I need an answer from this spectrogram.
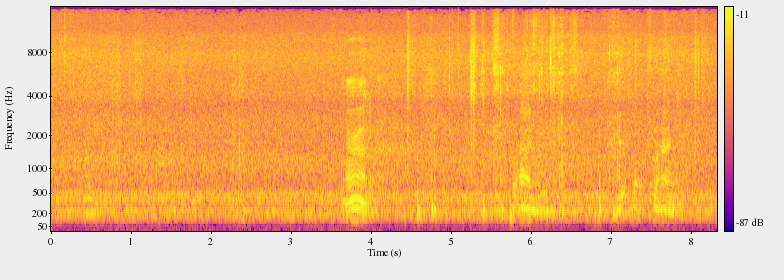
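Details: Hive of honey bees on split day, with queen cells in the splits, giving a dense, continuous low drone, with a few brief faint voices and clicks over the hum.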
